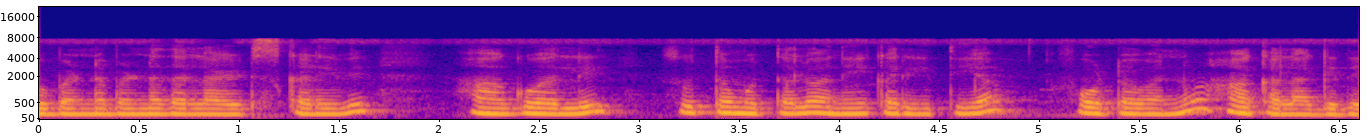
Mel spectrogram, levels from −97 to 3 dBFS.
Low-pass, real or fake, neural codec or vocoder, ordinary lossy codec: none; real; none; none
